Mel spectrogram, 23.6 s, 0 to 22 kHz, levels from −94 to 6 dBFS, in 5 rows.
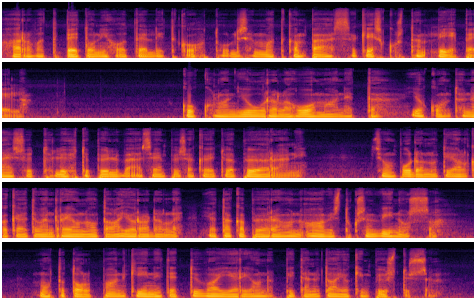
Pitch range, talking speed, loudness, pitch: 95-105 Hz, 90 wpm, -19 LUFS, 100 Hz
